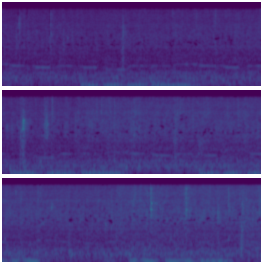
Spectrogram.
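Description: Diced onions sizzling in hot oil in a frying pan: a steady hiss with scattered small spitting pops.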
